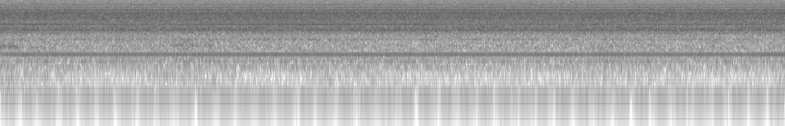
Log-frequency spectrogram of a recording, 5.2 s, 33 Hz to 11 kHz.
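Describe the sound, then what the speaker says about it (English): A 3D printer's stock cooling fan on an Ender 5 whirs steadily with a constant tonal hum and a faint airy hiss, unchanging throughout, at about 42 decibels. "here we are with the default fan that comes with the printer"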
